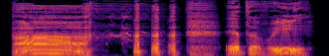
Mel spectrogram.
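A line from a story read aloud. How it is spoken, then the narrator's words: Loud guffawing. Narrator (Russian): громко захохотал Ставрогин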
